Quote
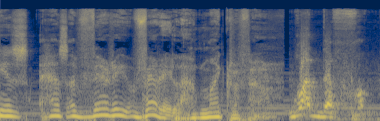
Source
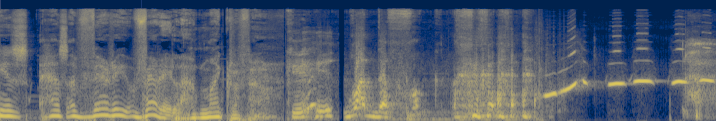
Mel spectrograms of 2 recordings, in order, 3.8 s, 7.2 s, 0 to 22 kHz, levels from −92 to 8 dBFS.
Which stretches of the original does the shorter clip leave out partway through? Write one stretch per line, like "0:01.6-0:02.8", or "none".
0:02.8-0:03.4

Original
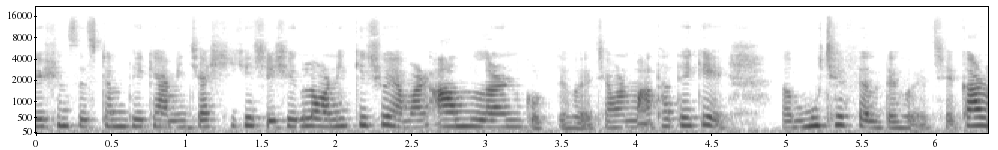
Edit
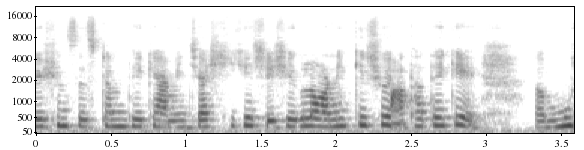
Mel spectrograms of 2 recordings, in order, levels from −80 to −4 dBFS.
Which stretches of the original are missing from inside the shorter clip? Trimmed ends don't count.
0:02.4-0:04.0

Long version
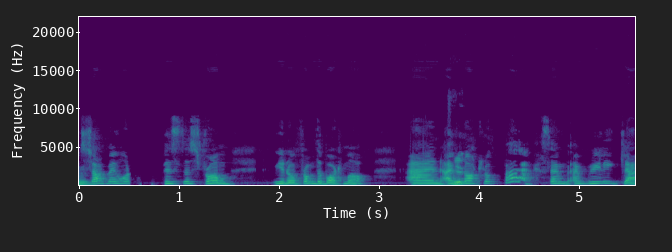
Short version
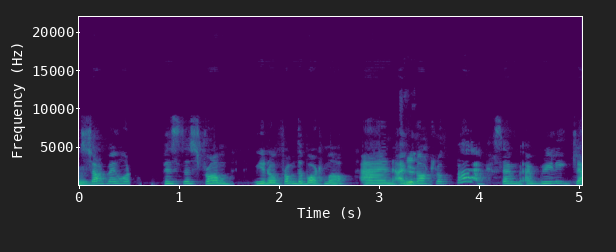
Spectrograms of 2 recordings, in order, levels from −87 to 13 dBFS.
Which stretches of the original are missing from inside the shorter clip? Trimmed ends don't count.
0:01.6-0:01.8
0:02.9-0:03.2

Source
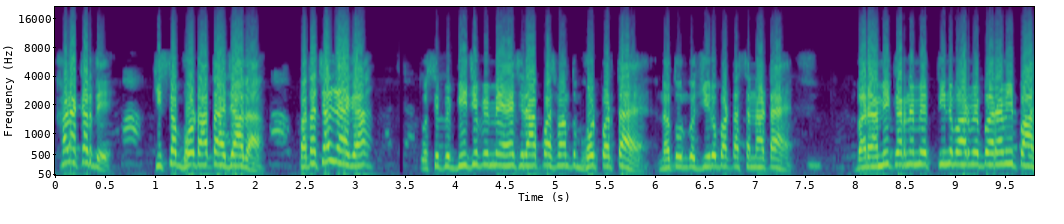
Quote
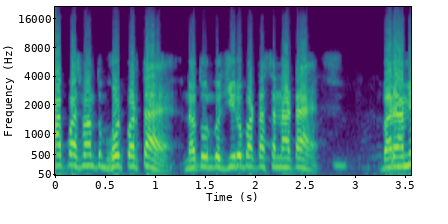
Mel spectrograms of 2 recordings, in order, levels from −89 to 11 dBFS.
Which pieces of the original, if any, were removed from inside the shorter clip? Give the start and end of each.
none

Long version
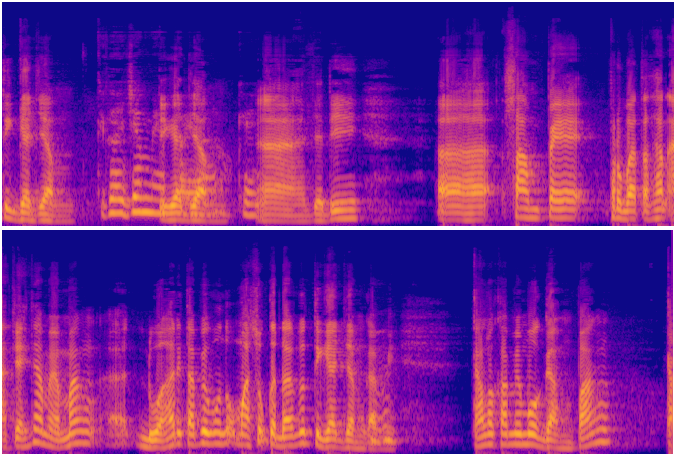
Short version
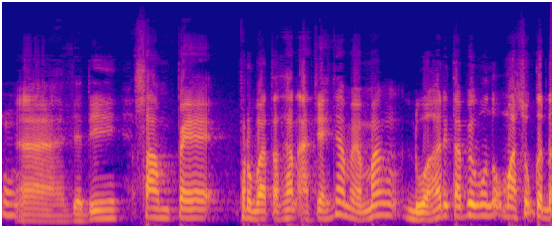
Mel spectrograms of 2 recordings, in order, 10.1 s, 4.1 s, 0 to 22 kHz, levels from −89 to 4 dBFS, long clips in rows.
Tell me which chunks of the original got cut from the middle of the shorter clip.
0:02.8-0:03.7
0:05.8-0:06.0

